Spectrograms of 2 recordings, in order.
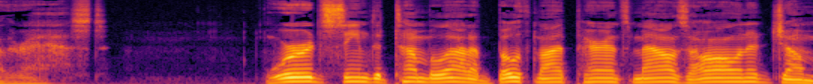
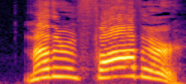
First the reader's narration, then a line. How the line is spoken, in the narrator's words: Lottie shouted in excitement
